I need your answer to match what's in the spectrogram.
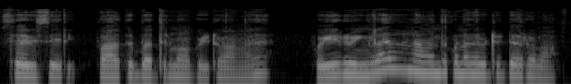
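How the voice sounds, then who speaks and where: A man's voice: a little high, very fast, warm tone, no echo, lightly acted. A man voicing a good-natured, teasing husband in a cartoon, joking with his in-laws. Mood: friendly. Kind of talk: cartoon voice acting.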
